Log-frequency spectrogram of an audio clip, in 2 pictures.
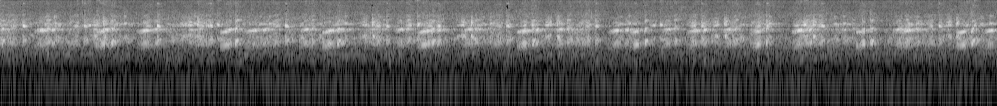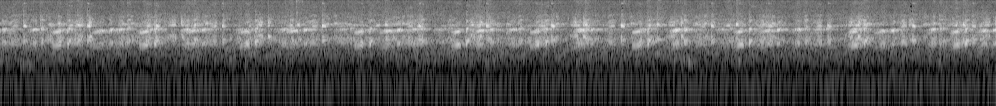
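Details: Many frogs croaking at once in a pond, producing an unbroken, buzzy chorus of quick trilled pulses; individual bursts repeat rapidly and blend into a continuous, pulsing din throughout.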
